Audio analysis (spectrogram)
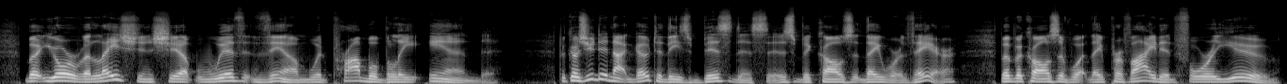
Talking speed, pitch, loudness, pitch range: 130 wpm, 120 Hz, -19 LUFS, 110-140 Hz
